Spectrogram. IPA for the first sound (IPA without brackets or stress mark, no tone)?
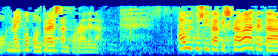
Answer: n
